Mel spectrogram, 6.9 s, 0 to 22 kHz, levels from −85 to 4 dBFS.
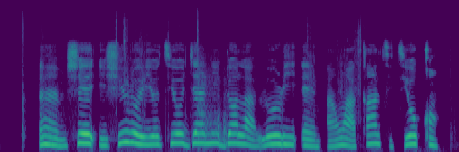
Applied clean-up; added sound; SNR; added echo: neural mask model RNNoise.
